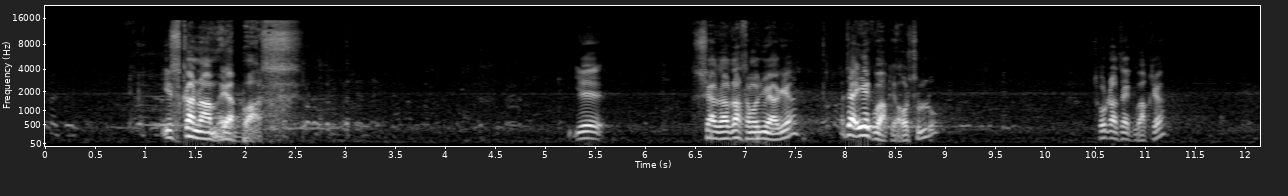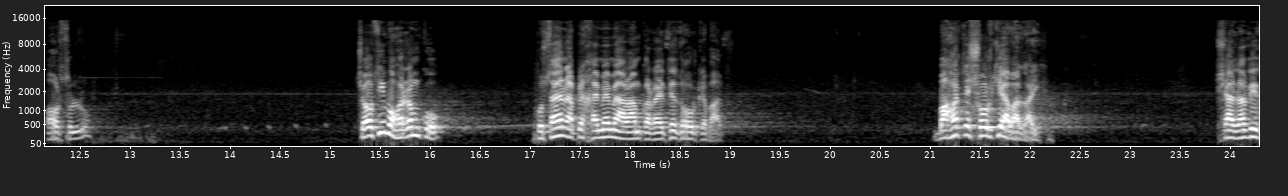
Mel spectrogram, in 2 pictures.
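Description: An elderly man speaks with emotion into a microphone, in short bursts with pauses, heard through a loudspeaker in an echoing room.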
